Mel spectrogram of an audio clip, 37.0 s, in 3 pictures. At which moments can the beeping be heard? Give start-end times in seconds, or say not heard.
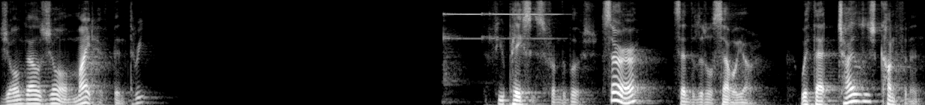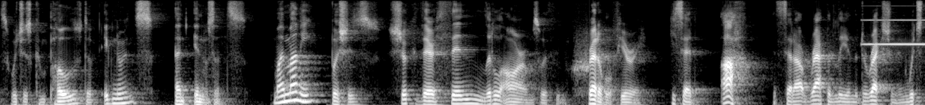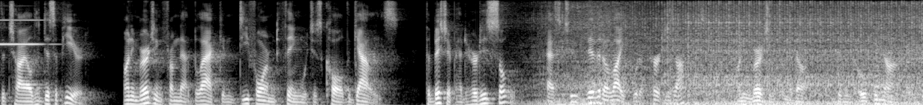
5.9-7.4, 23.8-25.3.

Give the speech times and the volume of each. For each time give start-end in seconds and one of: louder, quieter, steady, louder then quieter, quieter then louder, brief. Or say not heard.
0.0-1.9 brief
6.6-36.9 steady.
